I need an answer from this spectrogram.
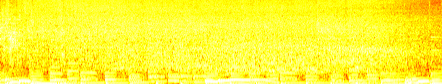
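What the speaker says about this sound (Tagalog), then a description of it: "Mainit na yung kawali natin, ilagay na natin tong mga chicharong bulaklak." Chicharong bulaklak (pork mesentery) sizzles steadily in a hot pan with no added water or oil, a loud, continuous frying hiss that runs under prominent music throughout.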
